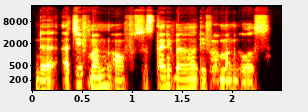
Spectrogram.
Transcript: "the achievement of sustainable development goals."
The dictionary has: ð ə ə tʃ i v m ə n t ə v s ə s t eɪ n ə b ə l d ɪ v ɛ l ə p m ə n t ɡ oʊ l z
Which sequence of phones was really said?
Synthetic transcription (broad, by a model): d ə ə tʃ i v m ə n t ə f s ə s t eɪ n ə b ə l d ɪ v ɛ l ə m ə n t ɡ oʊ l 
